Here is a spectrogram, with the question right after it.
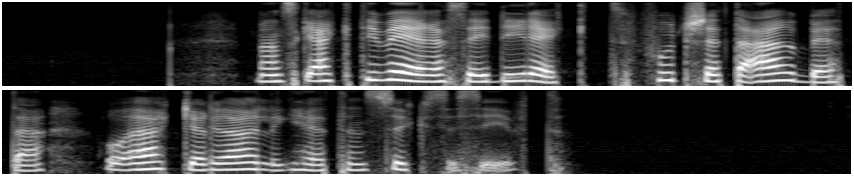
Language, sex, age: Swedish, female, 19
